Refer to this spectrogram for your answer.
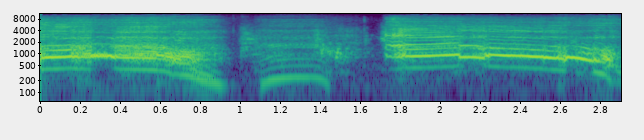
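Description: A radio contest sounder cueing listeners to be caller number 5, made of loud, drawn-out moaning: two long, strained vocal moans with a shorter, lower groan squeezed between them, no words spoken.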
